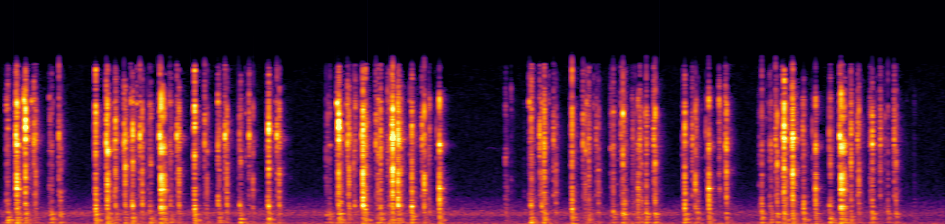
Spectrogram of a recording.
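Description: A mustard-yellow, plastic-cased manual typewriter with a metal mechanism is typed on continuously, fingertips striking its dark plastic keys. Quick, bright clacks come in bursts with short pauses between them, each strike dying away almost instantly. The result is a brisk, crisp typing rhythm with very little low end.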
